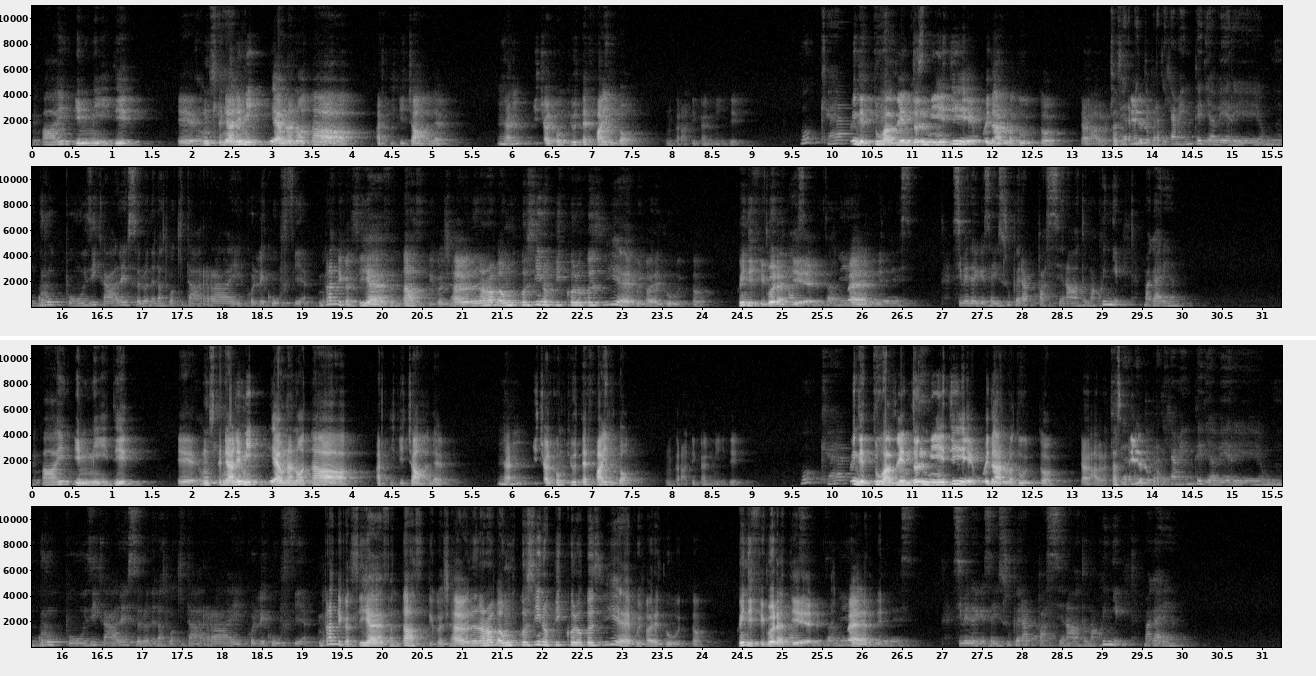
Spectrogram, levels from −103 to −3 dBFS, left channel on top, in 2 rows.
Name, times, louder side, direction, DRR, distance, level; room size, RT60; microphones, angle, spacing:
voice 1, 0.1-1.2 1.8-3.9 4.7-5.1 5.9-6.0 6.4-7.5 8.1-8.8 10.2-12.8 13.1-13.9 19.3-24.0 24.5-25.4 25.8-26.3, right 2 dB, 45° right, 8 dB, 0.7 m, -30 dB
voice 2, 2.0-2.8 5.8-6.2 9.6-10.3 10.6-11.9 13.5-19.1 25.1-26.5 27.0-29.3 29.5-29.9, left 1 dB, 20° left, 3 dB, 1.2 m, -47 dB
7.2 x 6.6 x 7.0 m, 0.65 s
head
